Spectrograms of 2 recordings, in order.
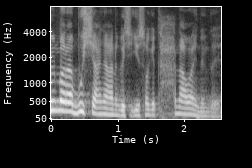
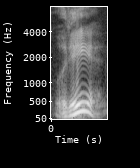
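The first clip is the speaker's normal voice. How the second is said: lilting Gyeongsang denial; Gyeongsang dialect; 4 dB louder, much slower than usual. Shown as a demonstration. Peter brushing off the accusation, Gyeongsang accent. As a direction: swoop up and down like a Gyeongsang local. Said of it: "경상도 버전을 하면 뭘까요?".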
